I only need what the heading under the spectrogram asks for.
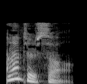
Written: entresol

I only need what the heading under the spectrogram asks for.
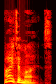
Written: itemize

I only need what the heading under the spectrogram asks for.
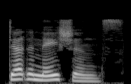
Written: detonations

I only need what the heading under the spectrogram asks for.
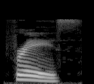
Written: fraze

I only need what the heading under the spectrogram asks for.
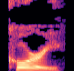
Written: Corie

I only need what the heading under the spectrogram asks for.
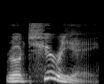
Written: roturier

